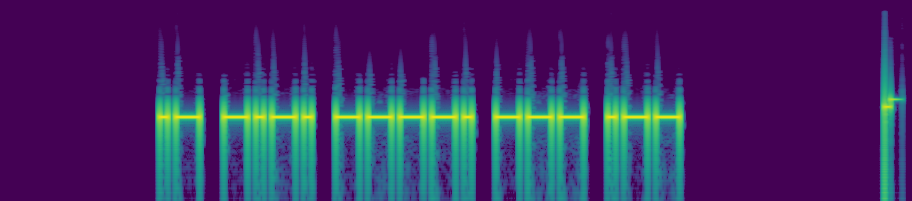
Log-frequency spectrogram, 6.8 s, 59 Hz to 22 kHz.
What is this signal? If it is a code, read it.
Morse code, heard as a keyed tone, about 20 wpm, 700 Hz. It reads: AC9OW
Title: USA Call Signs - 5 Characters - 4x Character Spacing - 20wpm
